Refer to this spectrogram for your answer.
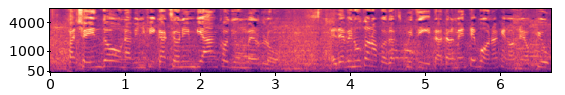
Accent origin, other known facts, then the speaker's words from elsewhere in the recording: Milan, Lombardy, Italy; moved away as an adult; io sono di Milano e sono andata in Toscana nell'83 come scelta di vita.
